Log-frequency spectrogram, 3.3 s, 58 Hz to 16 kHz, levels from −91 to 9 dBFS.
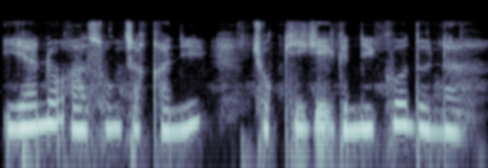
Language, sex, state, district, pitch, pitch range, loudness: Garo, female, Meghalaya, West Garo Hills, 225 Hz, 215-240 Hz, -17 LUFS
